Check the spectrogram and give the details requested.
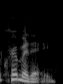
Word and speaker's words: Akinrinmade: and one more time for us for correct pronunciation ID Victor criminais and so criminais so that we might be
